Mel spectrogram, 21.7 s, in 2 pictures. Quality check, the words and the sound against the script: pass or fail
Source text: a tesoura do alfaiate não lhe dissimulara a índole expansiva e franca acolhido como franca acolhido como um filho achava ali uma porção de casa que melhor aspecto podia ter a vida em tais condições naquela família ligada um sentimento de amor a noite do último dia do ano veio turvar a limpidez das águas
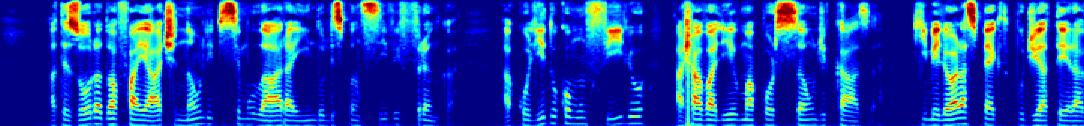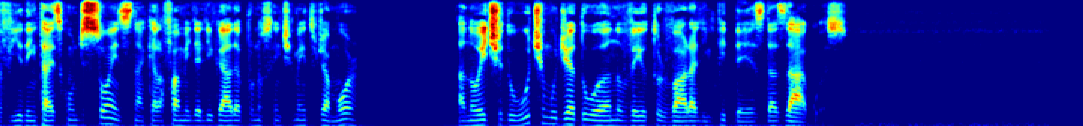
fail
